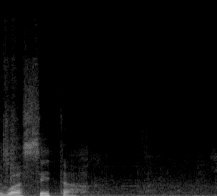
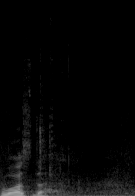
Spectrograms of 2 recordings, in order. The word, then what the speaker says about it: Wasta: On the map it says Wasita, but they said it Wasta, so I guess that's how they pronounce it.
